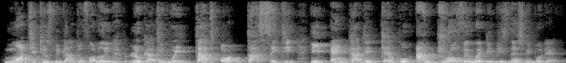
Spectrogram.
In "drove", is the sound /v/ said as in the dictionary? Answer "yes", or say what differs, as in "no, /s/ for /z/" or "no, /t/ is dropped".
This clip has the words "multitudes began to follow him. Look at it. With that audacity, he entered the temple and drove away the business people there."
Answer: yes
